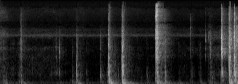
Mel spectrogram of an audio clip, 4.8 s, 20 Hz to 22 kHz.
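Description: A glove box being pushed into place in a Nissan S15 Silvia: a scattered run of plastic clicks, knocks and thunks close by, sharper snaps toward the end, no talking.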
